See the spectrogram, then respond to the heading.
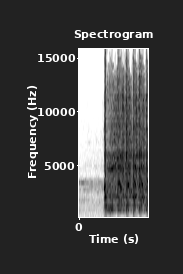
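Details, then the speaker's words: Car that suddenly won't start: steady fast starter cranking with no firing; testing shows no fuel at the rail test valve and no spark at the plugs, so the crankshaft position sensor is diagnosed as failed. "كده مفيش كهرباء طالعه ولا في بنزين طالع، يبقى كده على طول العيب حساس كرنك."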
